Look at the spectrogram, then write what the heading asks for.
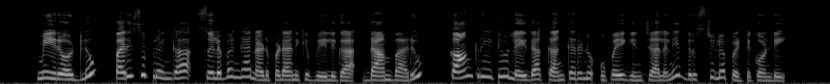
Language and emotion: Telugu, neutral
